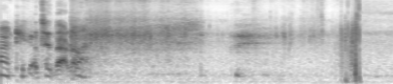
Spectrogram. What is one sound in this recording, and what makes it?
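A plastic bag thumps onto a hard floor.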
